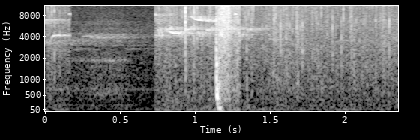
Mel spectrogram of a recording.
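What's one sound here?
A mushroom stem snaps as it is pulled from dry needles on the ground.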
